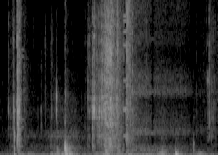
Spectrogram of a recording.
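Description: A trading card pack's plastic wrapper being torn open and crinkled by hands in nitrile gloves: faint short crackles, with a longer rustling tear about a second in.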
